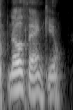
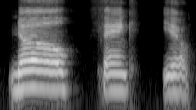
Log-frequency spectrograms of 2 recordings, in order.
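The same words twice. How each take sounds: First: Said in the usual way. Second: "No" punched louder, then "thank you" dropped back; emphatic No. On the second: Shown as a demonstration. Host refusing scrapple again, stress on No.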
